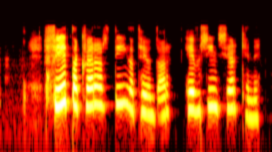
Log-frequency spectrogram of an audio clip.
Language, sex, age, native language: Icelandic, female, 12, Icelandic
